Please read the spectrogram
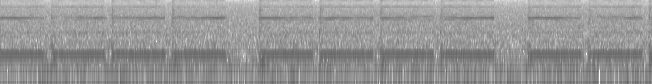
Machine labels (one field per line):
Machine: slide rail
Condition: normal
